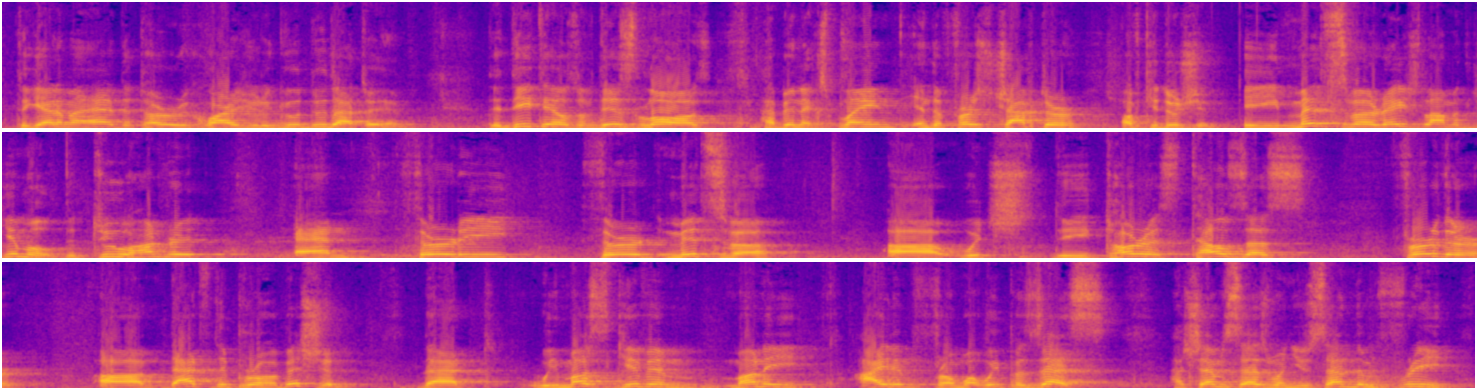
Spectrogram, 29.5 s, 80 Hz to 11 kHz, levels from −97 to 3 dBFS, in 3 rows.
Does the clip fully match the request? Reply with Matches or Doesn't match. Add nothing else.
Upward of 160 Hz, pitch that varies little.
Doesn't match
